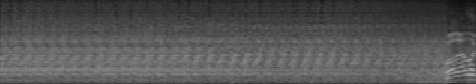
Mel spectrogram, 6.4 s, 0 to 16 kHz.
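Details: 2001 Ford F-350 Dually 7.3 L diesel after replacing the high-pressure oil line feeding the fuel injectors, no oil leaking: steady, smooth diesel clatter at an even idle, no misses or knocks; normal diesel idle.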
